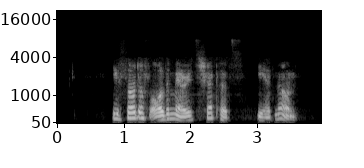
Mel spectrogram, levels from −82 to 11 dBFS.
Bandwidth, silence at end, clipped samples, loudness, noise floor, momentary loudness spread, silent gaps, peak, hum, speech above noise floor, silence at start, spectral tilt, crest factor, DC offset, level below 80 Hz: 7.8 kHz; 0.4 s; under 0.1%; -19 LUFS; -75 dBFS; 11 LU; none; -2 dBFS; none; 57 dB; 0.85 s; -8.5 dB/octave; 18 dB; under 0.1%; -64 dBFS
